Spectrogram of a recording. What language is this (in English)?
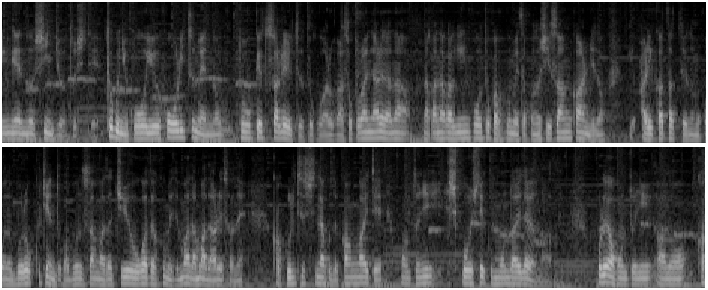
Japanese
